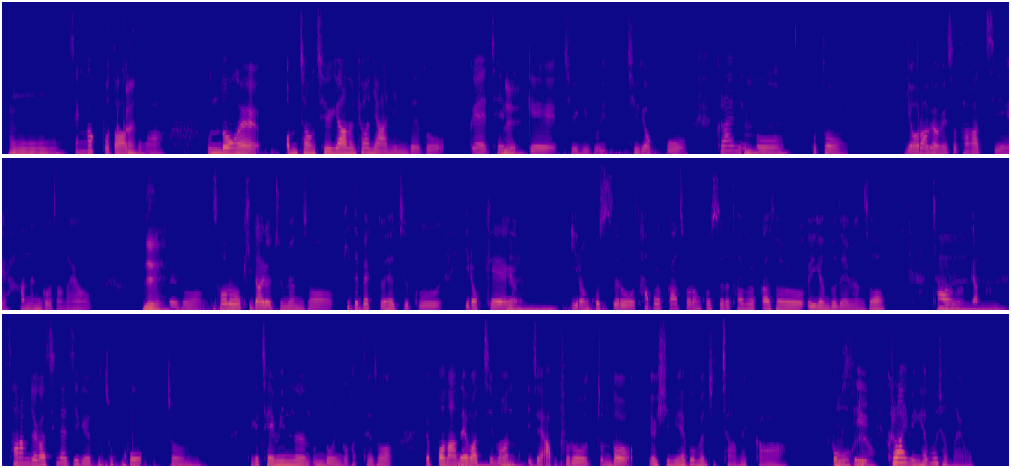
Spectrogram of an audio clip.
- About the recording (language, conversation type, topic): Korean, unstructured, 취미가 당신의 삶에 어떤 영향을 미쳤나요?
- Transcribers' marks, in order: drawn out: "어"; distorted speech; other background noise; drawn out: "음"; drawn out: "음"; drawn out: "음"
